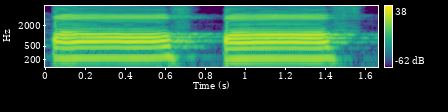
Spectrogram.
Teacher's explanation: جب بھی زبان کی جڑ تالو کے نرم حصے سے لگتی ہے تو قاف ہمارا نکل آتا ہے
